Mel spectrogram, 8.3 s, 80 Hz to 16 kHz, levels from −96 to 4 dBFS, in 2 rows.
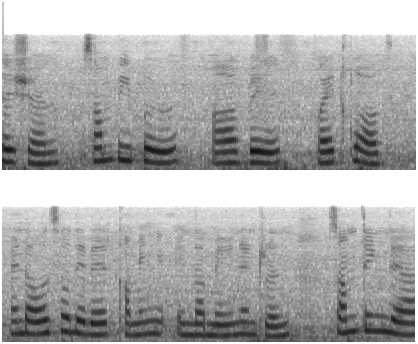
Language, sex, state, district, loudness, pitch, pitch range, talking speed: English, female, Chandigarh, Chandigarh, -15 LUFS, 245 Hz, 235-275 Hz, 150 wpm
